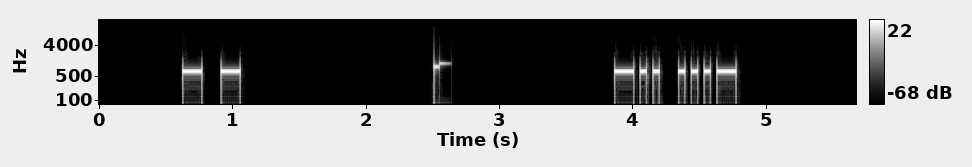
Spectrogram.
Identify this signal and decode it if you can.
Morse code, heard as a keyed tone, about 25 wpm, 700 Hz. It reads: TT DV
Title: Top Two Letter Combinations in Words 25wpm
